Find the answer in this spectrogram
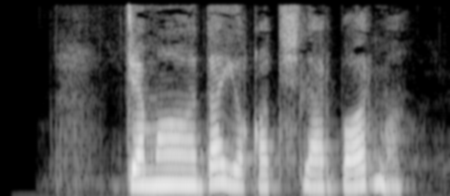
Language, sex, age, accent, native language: Uzbek, female, 18-24, Qoraqalpog'iston, Uzbek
